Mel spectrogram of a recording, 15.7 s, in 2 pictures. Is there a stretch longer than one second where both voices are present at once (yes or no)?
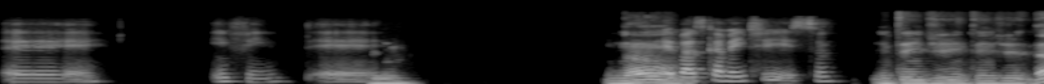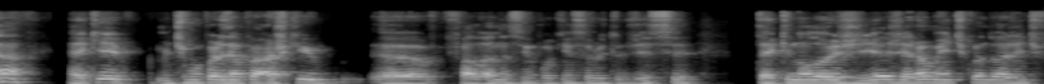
no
